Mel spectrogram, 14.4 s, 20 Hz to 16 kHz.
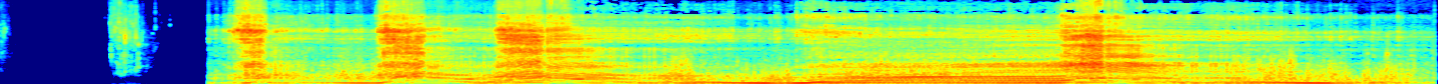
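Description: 1973 Cadillac Eldorado's 8.2-litre (500 cu in) V8 running through its twin exhaust pipes, revved repeatedly: about six throttle blips, the engine note rising and falling with each. The sound begins abruptly about two seconds in.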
